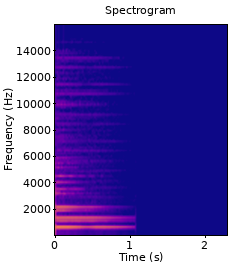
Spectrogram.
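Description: A bell-like chime closing an outro jingle, ringing and fading, then cut off suddenly about a second in.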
